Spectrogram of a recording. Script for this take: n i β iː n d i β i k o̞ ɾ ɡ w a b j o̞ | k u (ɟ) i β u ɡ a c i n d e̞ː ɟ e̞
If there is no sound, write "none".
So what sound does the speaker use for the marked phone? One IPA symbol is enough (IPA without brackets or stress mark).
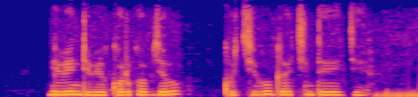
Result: c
